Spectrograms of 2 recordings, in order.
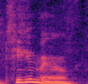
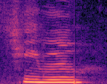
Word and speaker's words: Temu: Got it from Temu. Apparently that's how it's pronounced. I saw it on the Super Bowl commercial. That's the way they pronounced it, was Temu instead of Temu.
